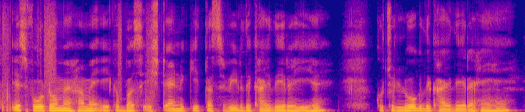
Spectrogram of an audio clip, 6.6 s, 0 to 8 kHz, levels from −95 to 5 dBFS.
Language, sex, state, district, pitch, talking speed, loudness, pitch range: Hindi, male, Jharkhand, Sahebganj, 130 Hz, 175 wpm, -16 LUFS, 120-135 Hz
